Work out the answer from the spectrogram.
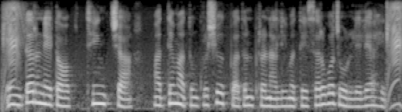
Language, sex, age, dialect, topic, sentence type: Marathi, female, 36-40, Varhadi, agriculture, statement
